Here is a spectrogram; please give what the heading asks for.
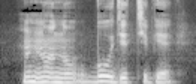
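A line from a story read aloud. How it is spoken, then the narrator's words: Laughing. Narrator (Russian): рассмеялся он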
